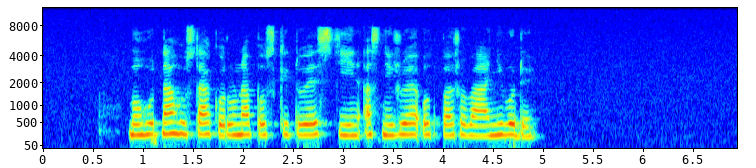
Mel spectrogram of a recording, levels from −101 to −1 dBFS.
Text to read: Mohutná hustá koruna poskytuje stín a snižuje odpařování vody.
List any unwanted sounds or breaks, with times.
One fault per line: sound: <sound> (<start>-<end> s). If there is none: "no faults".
no faults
